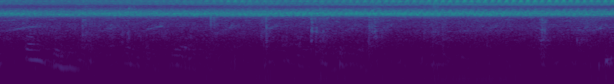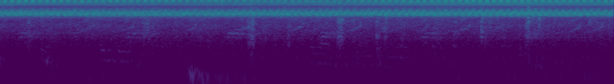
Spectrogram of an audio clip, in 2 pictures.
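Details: Cicadas near the end of Japanese summer at Kabusanji, a Tendai mountain temple in Takatsuki among green trees, where minmin and tsukutsukuboshi cicadas sing: a dense, unbroken high-pitched hiss holds steady throughout, with faint scattered ticks and rustles beneath.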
